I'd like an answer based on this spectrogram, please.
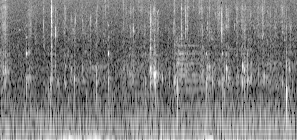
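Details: Raw-fed Australian Kelpie–German Shepherd mix named Nala chewing beef heart, liver, chicken feet and thigh; moist smacking bites and crunches come in uneven bursts, a few louder snaps standing out against a low background rumble.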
